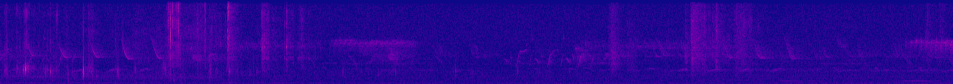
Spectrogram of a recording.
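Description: Faint outdoor ambience with distant birds calling: many short, falling high chirps and a couple of brief high, buzzy trills, with a few soft clicks in the first two seconds.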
